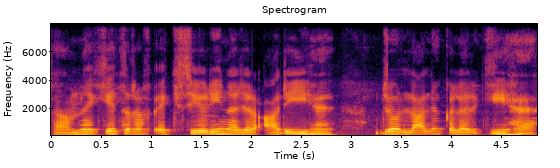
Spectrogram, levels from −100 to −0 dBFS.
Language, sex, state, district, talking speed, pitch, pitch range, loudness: Hindi, male, Jharkhand, Garhwa, 170 wpm, 135 Hz, 115-160 Hz, -14 LUFS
